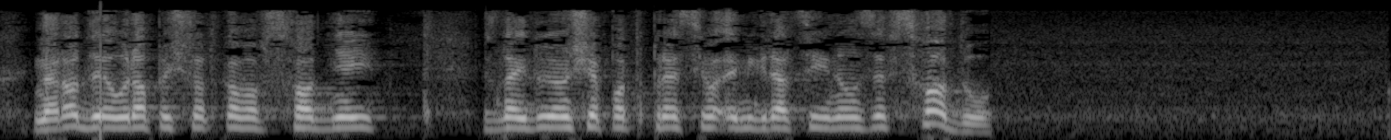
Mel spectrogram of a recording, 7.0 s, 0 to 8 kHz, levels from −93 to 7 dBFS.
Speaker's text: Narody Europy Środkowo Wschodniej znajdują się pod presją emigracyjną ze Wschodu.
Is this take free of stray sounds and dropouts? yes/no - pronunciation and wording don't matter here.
yes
